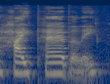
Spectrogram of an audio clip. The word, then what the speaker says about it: hyperbole: So we've got the correct pronunciation there, hyperbole.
